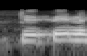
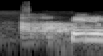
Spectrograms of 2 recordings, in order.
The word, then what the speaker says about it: क्तिन: कह पा रहे हैं, क्तिन, कीतिन नहीं, अक्तिन भी नहीं। ठीक है, तो इसे क्या कहते हैं? क्तिन प्रत्यय कहते हैं, क्तिन।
